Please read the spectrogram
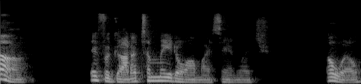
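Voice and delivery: casual, breezy, utterly unbothered tone. Imitating a character's awful remark in the movie: imitating a nonchalant tone. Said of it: "with the nonchalantness of just like".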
